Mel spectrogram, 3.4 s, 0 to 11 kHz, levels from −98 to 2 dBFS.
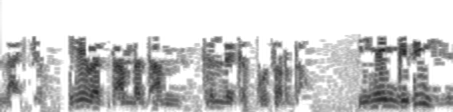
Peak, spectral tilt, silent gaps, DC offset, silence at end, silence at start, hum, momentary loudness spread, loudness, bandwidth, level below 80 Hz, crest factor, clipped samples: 0 dBFS; -7.5 dB/octave; none; under 0.1%; 0 s; 0 s; none; 17 LU; -20 LUFS; 3.7 kHz; -72 dBFS; 22 dB; under 0.1%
